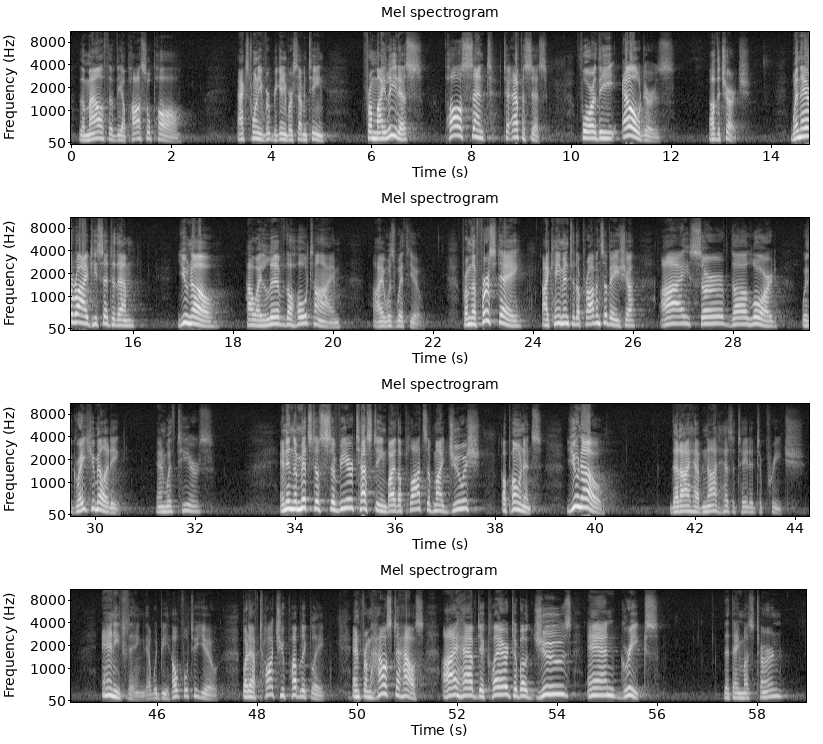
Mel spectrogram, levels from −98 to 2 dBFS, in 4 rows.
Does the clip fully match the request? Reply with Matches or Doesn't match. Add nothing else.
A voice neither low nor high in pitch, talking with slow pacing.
Matches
